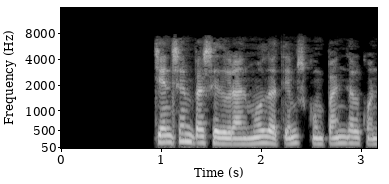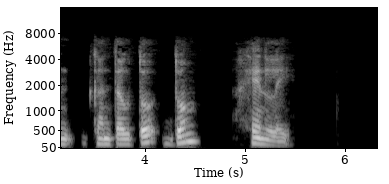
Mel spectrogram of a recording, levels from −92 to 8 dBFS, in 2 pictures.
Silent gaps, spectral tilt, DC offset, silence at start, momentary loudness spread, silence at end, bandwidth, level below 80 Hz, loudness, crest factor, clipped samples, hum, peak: 3.30-3.36 s, 4.61-4.87 s; -6 dB/octave; under 0.1%; 0.95 s; 12 LU; 0.9 s; 7.4 kHz; -60 dBFS; -18 LUFS; 16 dB; under 0.1%; none; -2 dBFS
